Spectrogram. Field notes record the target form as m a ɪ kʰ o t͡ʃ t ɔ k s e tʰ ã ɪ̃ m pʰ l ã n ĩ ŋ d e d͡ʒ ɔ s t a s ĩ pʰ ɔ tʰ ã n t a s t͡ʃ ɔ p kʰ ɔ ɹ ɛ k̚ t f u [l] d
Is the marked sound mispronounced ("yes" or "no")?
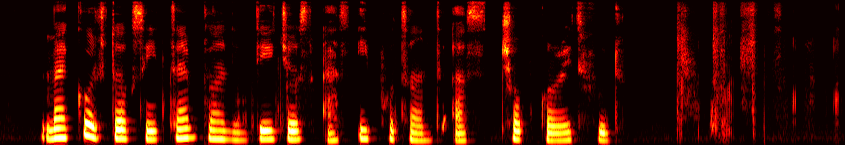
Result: yes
